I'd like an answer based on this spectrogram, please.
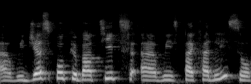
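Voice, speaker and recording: Over a quiet background, a woman speaks in a dark, mellow tone. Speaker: sociologist, university lecturer. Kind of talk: webinar lecture. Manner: fast; hesitant, many fillers.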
